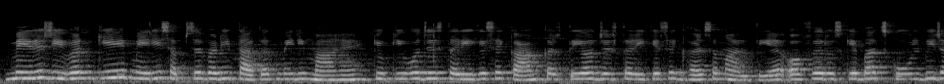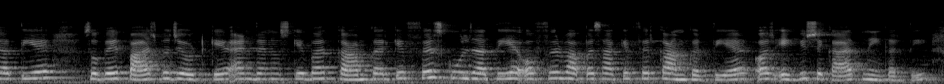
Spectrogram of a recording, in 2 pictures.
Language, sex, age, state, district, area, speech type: Hindi, female, 18-30, Madhya Pradesh, Jabalpur, urban, spontaneous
